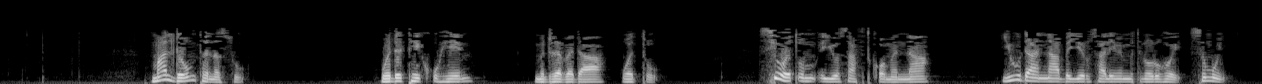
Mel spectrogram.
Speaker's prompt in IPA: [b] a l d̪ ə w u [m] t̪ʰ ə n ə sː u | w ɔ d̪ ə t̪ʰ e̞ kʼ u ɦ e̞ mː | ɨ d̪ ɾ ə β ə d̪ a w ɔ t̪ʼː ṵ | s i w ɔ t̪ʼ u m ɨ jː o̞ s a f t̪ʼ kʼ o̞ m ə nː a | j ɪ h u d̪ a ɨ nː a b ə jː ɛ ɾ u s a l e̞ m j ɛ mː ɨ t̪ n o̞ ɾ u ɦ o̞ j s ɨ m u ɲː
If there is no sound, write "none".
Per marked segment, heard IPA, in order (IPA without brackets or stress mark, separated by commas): m, m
